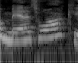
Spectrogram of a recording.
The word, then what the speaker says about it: Manitowoc: Oh, Manitowoc.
